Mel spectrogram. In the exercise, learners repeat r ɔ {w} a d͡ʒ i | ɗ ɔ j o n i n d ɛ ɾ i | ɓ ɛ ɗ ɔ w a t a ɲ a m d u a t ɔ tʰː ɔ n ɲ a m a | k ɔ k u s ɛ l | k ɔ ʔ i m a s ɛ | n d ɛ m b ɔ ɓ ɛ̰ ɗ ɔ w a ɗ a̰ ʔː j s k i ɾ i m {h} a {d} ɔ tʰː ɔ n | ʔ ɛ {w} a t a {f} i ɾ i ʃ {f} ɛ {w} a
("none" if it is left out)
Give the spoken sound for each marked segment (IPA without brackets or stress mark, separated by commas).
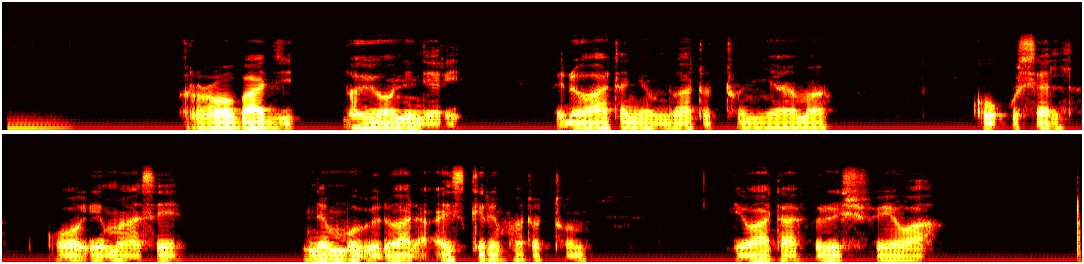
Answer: b, h, t, w, f, f, w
